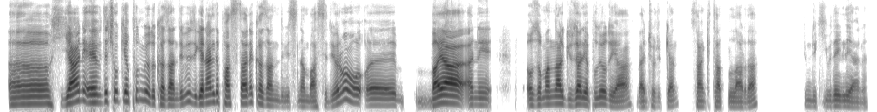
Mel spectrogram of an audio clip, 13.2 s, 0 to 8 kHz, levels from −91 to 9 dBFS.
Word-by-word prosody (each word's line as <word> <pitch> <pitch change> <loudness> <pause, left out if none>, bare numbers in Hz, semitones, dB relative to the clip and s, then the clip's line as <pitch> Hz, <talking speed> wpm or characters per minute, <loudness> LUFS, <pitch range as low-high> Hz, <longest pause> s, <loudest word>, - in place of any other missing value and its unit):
Iıı, 145 +2 +1
h 130 - -16
yani, 185 +7 +7
evde 170 +2 +2
çok 210 +1 -7
yapılmıyordu 200 -4 -3
kazandibi, 130 +5 -2
z - - -15
genelde 165 +5 +2
pastane 150 +2 0
kazandibisinden 105 - -7
bahsediyorum 100 - -5
ama 230 -5 0
o, 165 - -1
ııı, 125 0 -1 0.3
bayağı, 160 -2 +7
hani, 130 -1 -6 0.5
o 125 - -4
zamanlar 145 +4 -1
güzel 140 +2 -1
yapılıyordu 135 -1 -4
ya, 100 +7 -3
ben 100 - -7
çocukken 105 +5 -13 0.2
sanki 105 -2 -10
tatlılar 95 -2 -9
da, - - -7 0.7
şimdiki 105 -3 -20
gibi 105 0 -17
değildi 105 -1 -6
yani. 90 -4 -10
130 Hz, 140 wpm, -22 LUFS, 105-155 Hz, 0.7 s, yani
